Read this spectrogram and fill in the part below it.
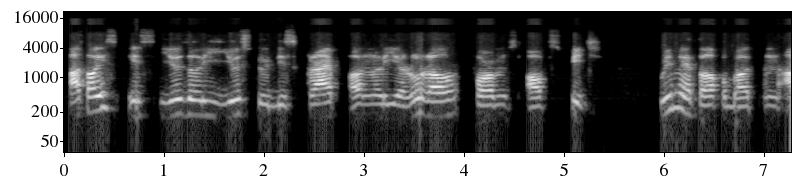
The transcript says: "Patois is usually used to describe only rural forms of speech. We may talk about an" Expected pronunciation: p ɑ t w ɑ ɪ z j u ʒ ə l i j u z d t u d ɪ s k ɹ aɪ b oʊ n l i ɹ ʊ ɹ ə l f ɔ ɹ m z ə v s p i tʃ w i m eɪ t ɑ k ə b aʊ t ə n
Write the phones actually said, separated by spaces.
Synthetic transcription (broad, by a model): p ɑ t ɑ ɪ s j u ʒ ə l i j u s t u d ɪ s k ɹ aɪ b oʊ n l i ɹ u ɹ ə l f ɔ ɹ m s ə f s p i tʃ w i m eɪ t ɑ k ə b aʊ t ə n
